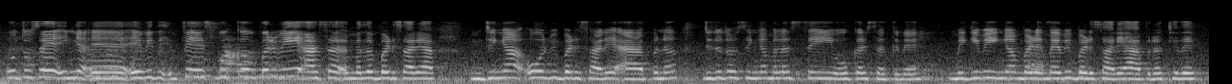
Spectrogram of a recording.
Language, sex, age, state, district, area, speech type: Dogri, female, 18-30, Jammu and Kashmir, Reasi, rural, spontaneous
